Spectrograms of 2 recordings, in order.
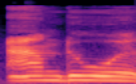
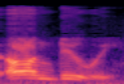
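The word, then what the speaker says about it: andouille: nice yeah do you like Ando sausage oh come on now you got to go there oh I'm sorry are you a vegetarian I apologize well no it's actually it's on Dey oh I said it wrong on Dey thank you ony there you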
